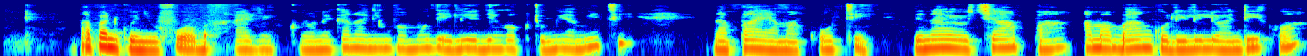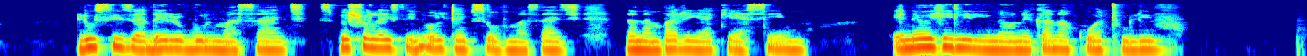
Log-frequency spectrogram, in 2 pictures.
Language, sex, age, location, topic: Swahili, female, 25-35, Mombasa, government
